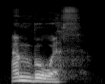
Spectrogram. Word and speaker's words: ambiwlans: L-A-N-S. – L-A-N-S. Okay. A-M-B-I-W-L-A-N-S. – Yeah. – All right. Let's go with Ambwyth.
